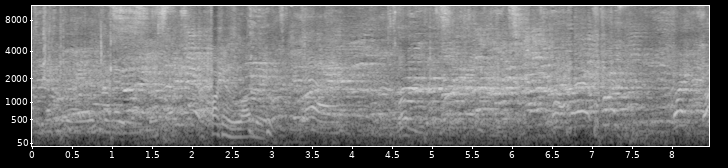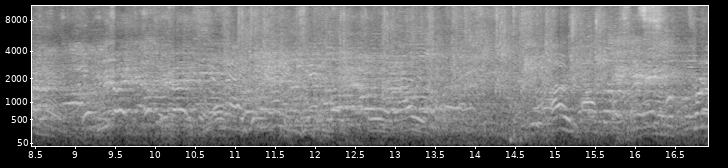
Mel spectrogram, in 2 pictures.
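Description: A crowd of spectators shouts and cheers throughout, echoing in a large hall.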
